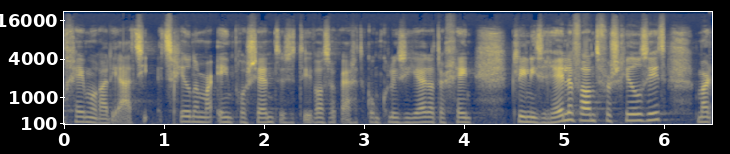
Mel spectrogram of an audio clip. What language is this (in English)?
Dutch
